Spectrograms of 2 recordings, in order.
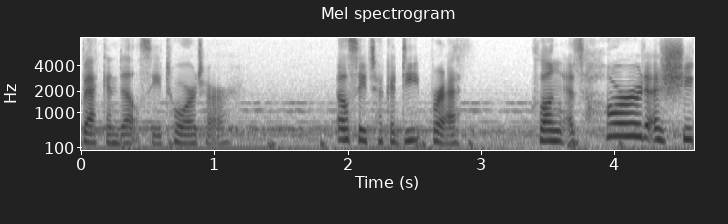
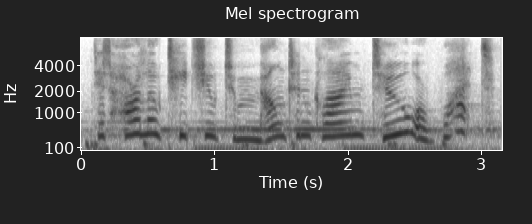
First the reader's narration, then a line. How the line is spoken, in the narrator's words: Lou scoffed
